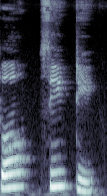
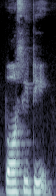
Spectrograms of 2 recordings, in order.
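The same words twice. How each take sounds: First: पॉसिटी drawn out as पॉ, सी, टी; syllable by syllable. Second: Said in the usual way. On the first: Shown as a demonstration. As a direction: sound out पॉसिटी very slowly with clear gaps. (पॉसिटी को खींचकर, टुकड़ों में) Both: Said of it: "तो पूरी meaning क्या बनी".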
